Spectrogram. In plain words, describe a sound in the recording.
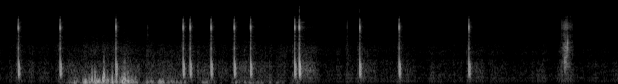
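A cartoon ball bounces with light, quick taps.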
